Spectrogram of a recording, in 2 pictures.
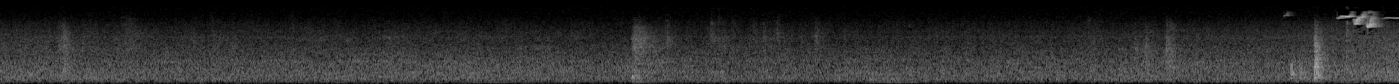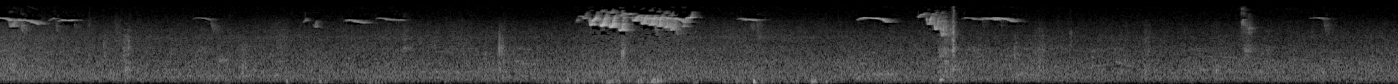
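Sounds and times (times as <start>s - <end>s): small birds chirping: 13.4s - 14.8s, 17.0s - 18.1s, 19.8s - 21.7s, 22.6s - 24.3s.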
